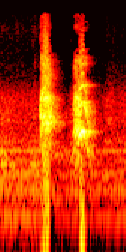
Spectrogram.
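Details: Eight-week-old American Eskimo Dog puppies, a litter of males, one giving two short, sharp, high yapping barks about half a second apart, each bright and noisy, with quiet room background between them.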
